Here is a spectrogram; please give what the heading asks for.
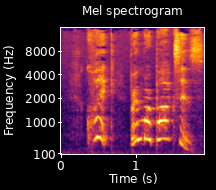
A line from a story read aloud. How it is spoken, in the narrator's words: yelled a man with a tall white hat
